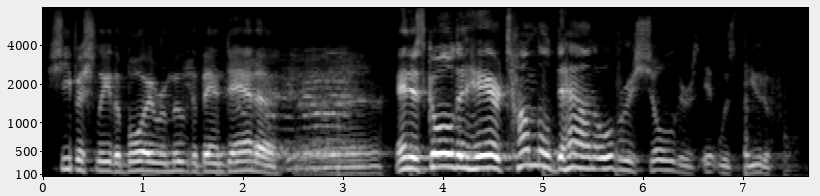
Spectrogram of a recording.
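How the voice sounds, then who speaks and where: A man telling a story to a live gathering in a deliberate, dramatic way, with pauses, as the leader of the group. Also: on the high side, expressive, darkish tone, lo-fi sound. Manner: deliberate, pausing, addresses listeners as brothers. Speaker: storyteller leading a men's spirituality gathering.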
